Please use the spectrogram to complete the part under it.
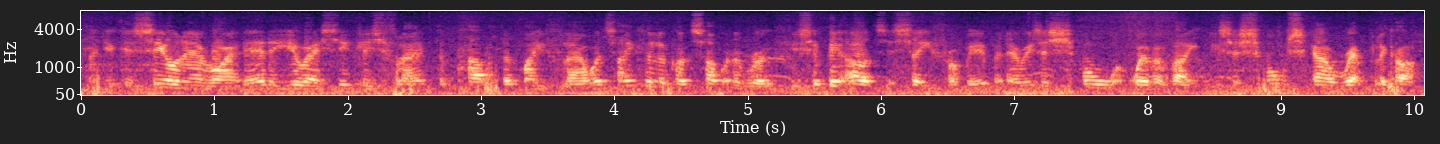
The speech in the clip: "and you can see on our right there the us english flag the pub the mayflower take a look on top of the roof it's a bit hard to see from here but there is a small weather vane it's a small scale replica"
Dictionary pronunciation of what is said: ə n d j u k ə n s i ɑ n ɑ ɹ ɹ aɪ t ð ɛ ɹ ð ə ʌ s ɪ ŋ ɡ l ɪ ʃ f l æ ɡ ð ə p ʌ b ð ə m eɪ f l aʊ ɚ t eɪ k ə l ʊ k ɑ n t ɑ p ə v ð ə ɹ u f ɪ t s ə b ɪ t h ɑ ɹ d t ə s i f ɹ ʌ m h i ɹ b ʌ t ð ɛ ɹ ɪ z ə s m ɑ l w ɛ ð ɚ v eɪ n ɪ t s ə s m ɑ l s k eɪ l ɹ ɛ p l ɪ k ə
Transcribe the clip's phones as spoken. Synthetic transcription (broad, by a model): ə n j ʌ k ə n s i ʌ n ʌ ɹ ɹ aɪ t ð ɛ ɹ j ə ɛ s ɪ ŋ ɡ l ɪ ʃ f l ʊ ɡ ð ə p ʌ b ð ə m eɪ f l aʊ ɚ t eɪ k ə l ʊ k n s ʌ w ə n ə ɹ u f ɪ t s ə b ɪ t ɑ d t ə s i f ɹ ʌ m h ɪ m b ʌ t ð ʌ ɹ ɪ z ə s m ɑ l w ɛ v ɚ v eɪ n ɪ t s ə s m ɑ l s k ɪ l ɹ ɛ p l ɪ k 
